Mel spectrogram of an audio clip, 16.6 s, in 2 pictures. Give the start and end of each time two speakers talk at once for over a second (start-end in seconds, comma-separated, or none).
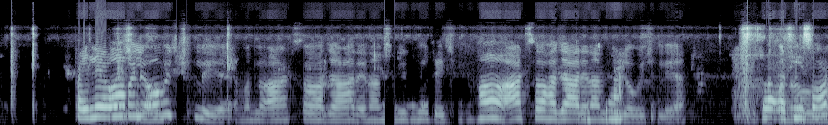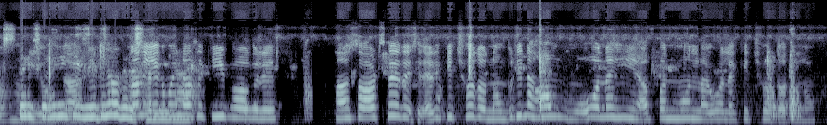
7.6-10.2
